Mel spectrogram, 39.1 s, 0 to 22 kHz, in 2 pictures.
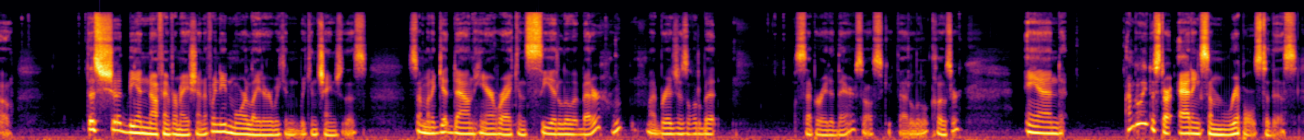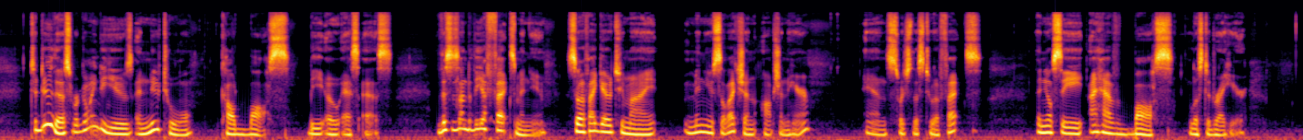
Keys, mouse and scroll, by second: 0.3 click, 6.3 alt+click, 7.4 alt+middle click, 8.3 alt+right click, 11.7 click, 15.5 click, 16.2 alt+middle click, 17.1 click, 32.0 click.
